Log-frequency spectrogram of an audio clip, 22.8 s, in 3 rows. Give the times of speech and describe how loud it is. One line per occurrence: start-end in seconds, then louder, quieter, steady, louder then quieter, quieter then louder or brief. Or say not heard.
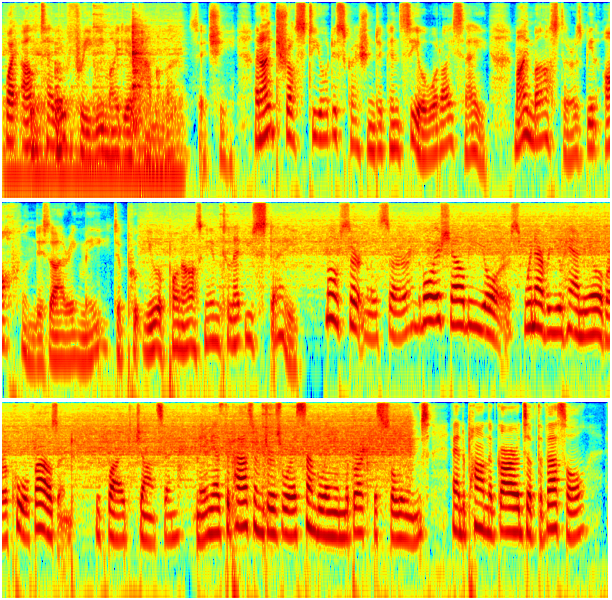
0.1-22.7 louder.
